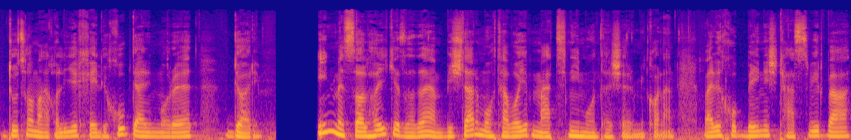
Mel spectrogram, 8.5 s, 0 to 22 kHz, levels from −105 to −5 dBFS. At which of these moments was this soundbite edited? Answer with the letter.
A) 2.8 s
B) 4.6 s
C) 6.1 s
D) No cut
D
